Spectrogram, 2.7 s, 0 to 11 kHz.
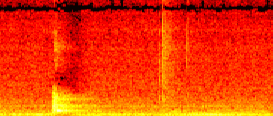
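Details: Active puppies making their parents mad, recorded 8-7-2024: one short, sharp bark near the start, followed by a steady low hum and a couple of faint clicks.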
